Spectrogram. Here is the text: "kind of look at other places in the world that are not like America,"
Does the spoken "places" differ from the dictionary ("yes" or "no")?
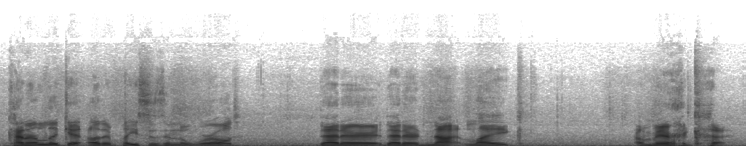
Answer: no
